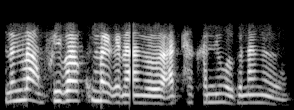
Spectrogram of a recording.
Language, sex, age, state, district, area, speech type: Bodo, female, 45-60, Assam, Chirang, rural, conversation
